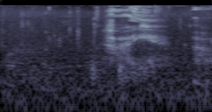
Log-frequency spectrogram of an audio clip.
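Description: A woman whispering softly to herself, a breathy stretch of about half a second that comes about a second in.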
